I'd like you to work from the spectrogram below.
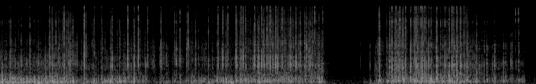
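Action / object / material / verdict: scrape / embossed leather sheet scratched with long nails / leather / none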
